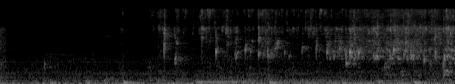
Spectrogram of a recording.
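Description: Water is poured into the bowl of a Thermomix TM6 for bread dough, a soft steady splashing trickle that builds over a few seconds, faint and close with no talking.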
